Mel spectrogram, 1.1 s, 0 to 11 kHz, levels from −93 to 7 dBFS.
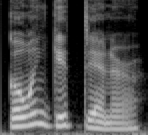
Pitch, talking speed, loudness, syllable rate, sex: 205 Hz, 215 wpm, -17 LUFS, 5.1 syllables/s, female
